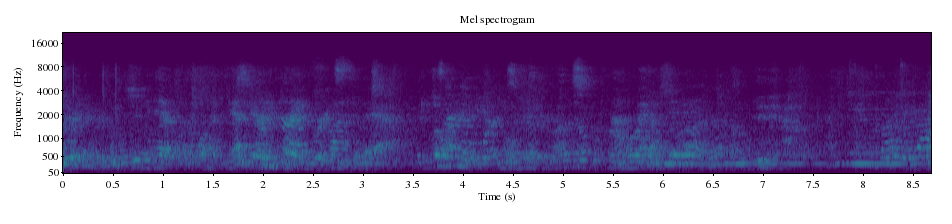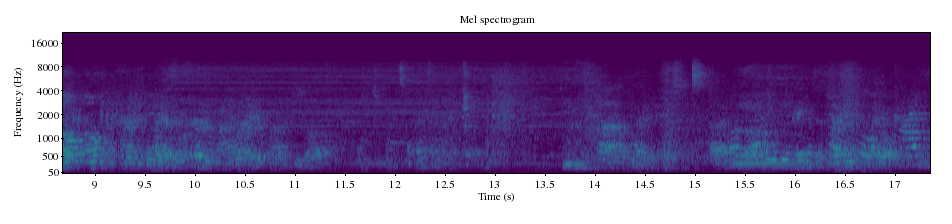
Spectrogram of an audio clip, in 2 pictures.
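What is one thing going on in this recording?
A man talks nearby in a relaxed, conversational tone.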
